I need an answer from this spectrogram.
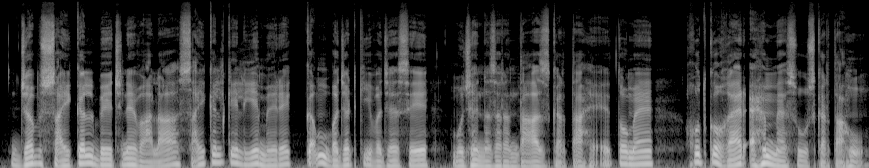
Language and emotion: Urdu, sad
